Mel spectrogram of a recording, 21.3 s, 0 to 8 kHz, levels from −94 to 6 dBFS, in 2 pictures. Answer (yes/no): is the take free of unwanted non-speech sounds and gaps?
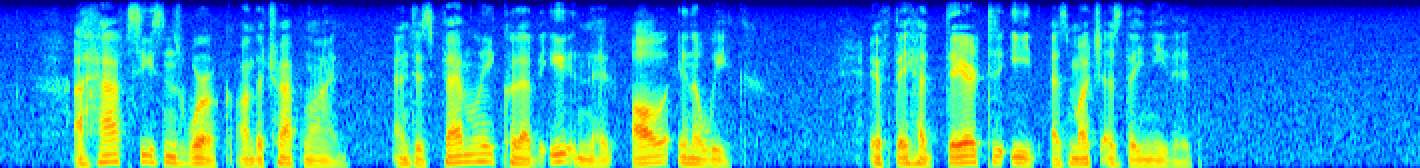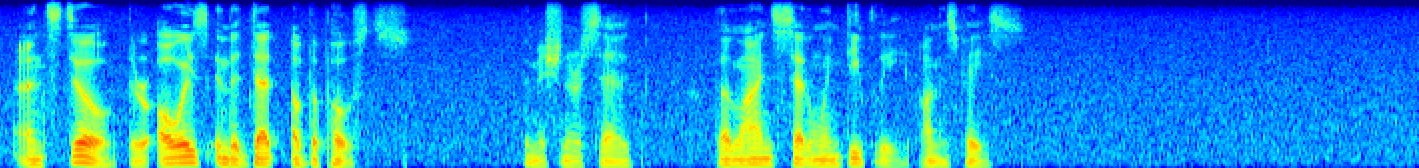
yes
